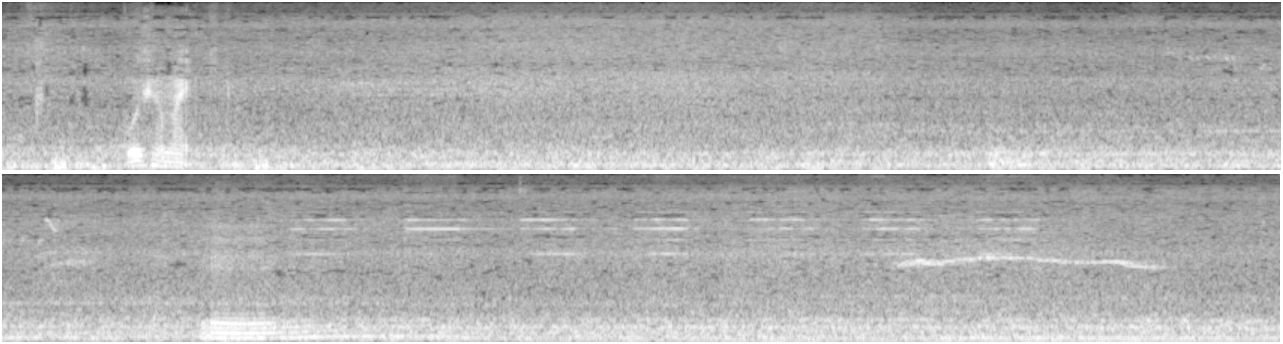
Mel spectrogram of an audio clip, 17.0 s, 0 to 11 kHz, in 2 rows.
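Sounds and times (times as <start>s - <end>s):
ferry engines rumbling: 0.0s - 17.0s
faint high beeps: 9.8s - 15.8s.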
